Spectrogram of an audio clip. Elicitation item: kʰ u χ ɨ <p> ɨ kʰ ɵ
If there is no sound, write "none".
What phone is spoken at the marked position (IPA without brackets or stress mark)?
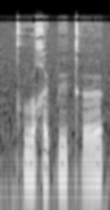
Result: p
